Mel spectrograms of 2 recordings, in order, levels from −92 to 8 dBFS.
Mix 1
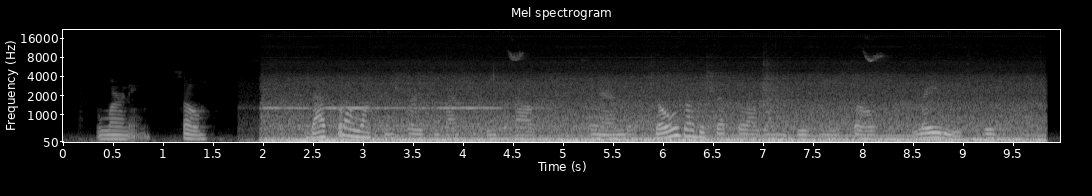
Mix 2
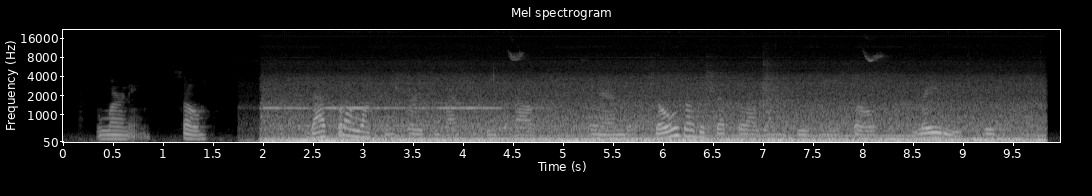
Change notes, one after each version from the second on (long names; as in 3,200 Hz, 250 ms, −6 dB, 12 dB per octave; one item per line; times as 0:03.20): speech: add bass and treble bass −6 dB, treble −2 dB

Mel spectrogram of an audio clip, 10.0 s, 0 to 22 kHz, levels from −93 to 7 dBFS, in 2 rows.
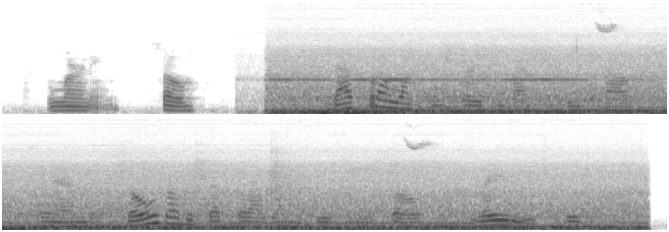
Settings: master: add high-pass filter 54 Hz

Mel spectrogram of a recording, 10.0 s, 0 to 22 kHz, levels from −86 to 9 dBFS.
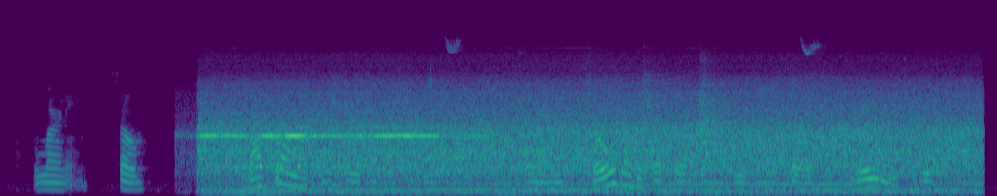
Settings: background: add parametric band 1,300 Hz +12.5 dB 2.4 octaves
master: add meter weighting curve A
